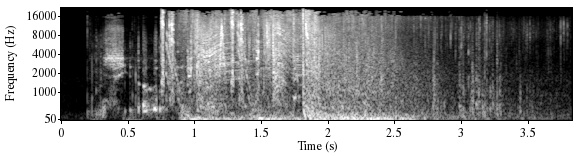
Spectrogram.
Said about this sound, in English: Yeah, I fired at the ceiling and buried them under some debris. It won't hold them back long.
